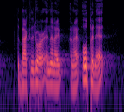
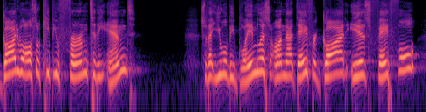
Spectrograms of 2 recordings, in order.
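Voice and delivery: raised, louder preaching voice, building to a peak; fervent sermon delivery climbing to a high ringing climax; 6 semitones higher, 8 dB louder than usual. Acted. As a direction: preach it out to the whole room. Preacher at full force, scripture.

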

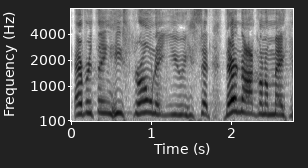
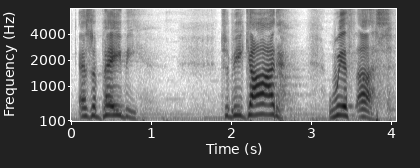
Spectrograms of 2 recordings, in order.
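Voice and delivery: lower, softened sermon voice; solemn preaching; 4 semitones lower, 5 dB quieter than usual. Real, not acted. Preacher inviting the congregation to stand, solemn and softened. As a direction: ease down into reverent preaching.

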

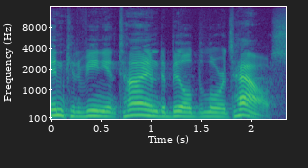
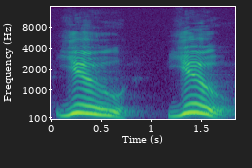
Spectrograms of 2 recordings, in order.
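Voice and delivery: "You, you" each hit hard and louder; emphatic you; 4 semitones higher, 7 dB louder than usual. Shown as a demonstration. Preacher showing the Hebrew repeat, both words hit. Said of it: "The original Hebrew says".

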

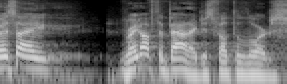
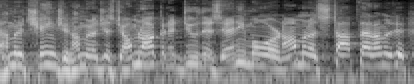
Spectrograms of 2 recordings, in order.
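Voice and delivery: higher-pitched, insistent run of vows; mock self-reliant resolve; 6 semitones higher, faster than usual. Preacher voicing a believer's own mindset, mock determination. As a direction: imitate someone stubbornly set on fixing it alone. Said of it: "you've got this mindset".

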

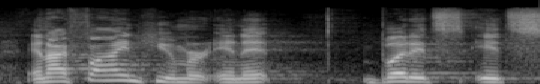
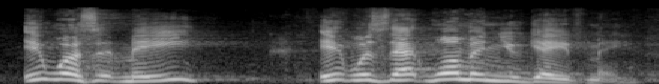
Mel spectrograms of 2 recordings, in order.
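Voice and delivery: mock-defensive denial, raised and loud; hammed-up blame-shifting; Adam; 4 semitones higher, 5 dB louder than usual. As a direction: pass the blame quickly in a higher, louder voice. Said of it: "holy man, says".

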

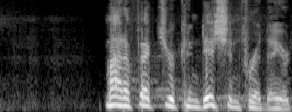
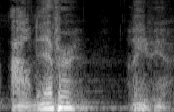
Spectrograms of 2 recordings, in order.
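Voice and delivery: low, gentle voice falling away; God's reassurance; 10 semitones lower, 4 dB quieter than usual. Acted. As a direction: answer low and steady, with a pause before the last words. God's reply to each confession.

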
